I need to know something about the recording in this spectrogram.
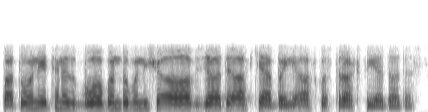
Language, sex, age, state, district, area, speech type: Kashmiri, male, 30-45, Jammu and Kashmir, Srinagar, urban, conversation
